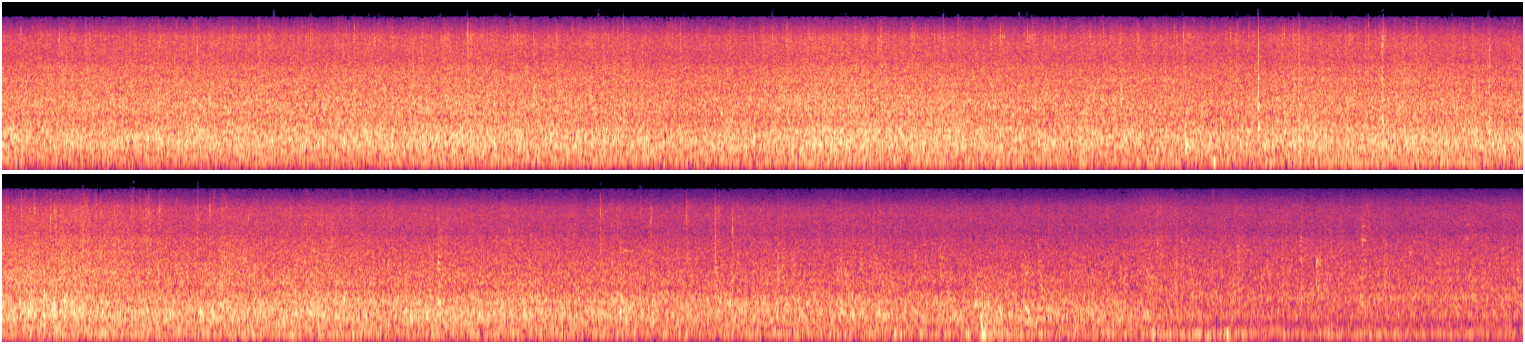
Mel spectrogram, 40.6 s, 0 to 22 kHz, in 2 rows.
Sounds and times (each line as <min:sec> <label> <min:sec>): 0:00.0 Heavy Rain 0:40.5
0:01.0 Hail 0:40.5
